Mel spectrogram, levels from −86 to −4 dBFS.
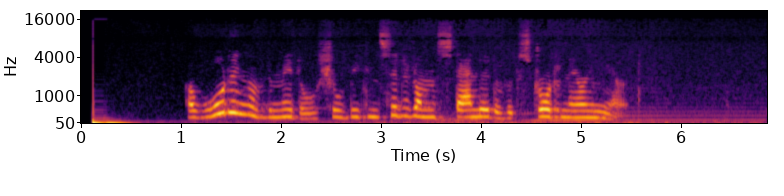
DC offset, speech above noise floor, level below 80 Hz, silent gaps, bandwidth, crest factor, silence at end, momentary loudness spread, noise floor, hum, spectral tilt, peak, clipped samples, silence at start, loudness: under 0.1%; 31 dB; -34 dBFS; none; 16 kHz; 18 dB; 0.45 s; 13 LU; -51 dBFS; none; -6.5 dB/octave; -2 dBFS; under 0.1%; 0.1 s; -22 LUFS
